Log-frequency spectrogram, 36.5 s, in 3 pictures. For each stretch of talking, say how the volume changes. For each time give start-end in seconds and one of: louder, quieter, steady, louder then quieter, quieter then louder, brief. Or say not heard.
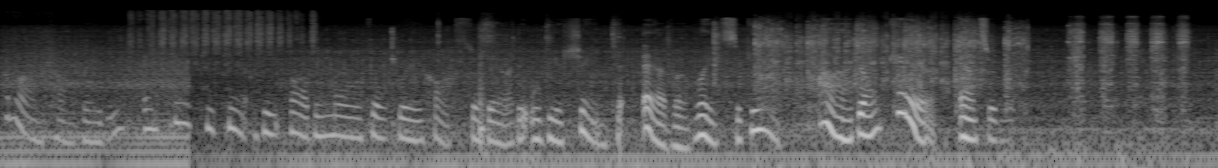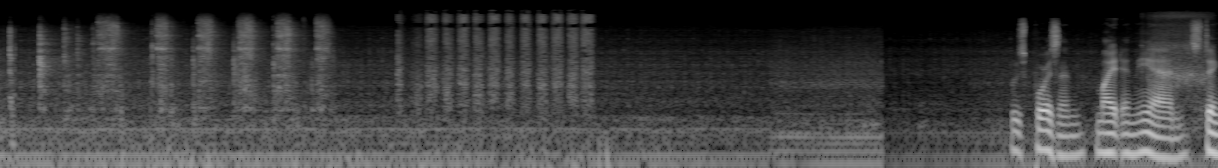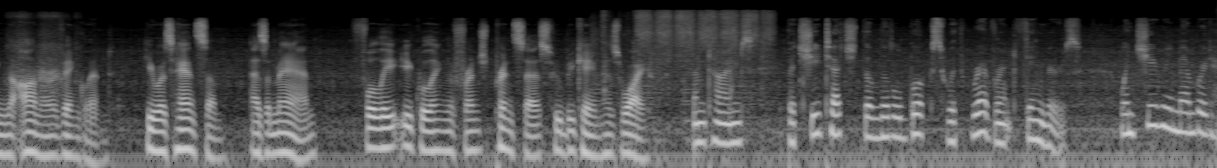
0.0-10.2 louder
22.3-36.4 steady.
